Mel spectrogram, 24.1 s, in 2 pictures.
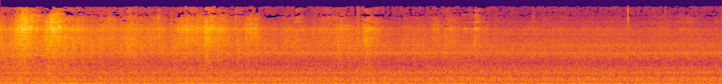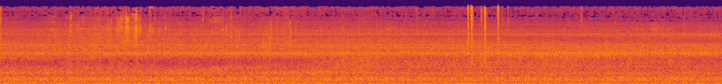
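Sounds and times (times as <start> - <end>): freight train rumble: 0.0 - 24.0
faint clicks: 19.8 - 20.5.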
